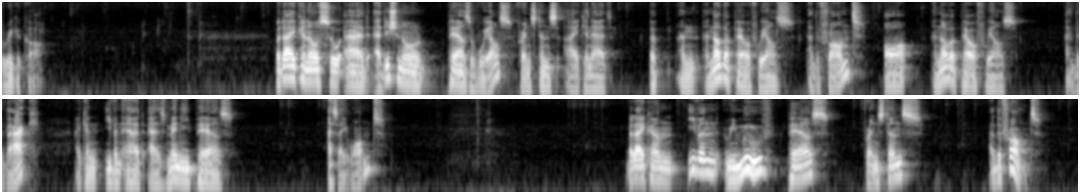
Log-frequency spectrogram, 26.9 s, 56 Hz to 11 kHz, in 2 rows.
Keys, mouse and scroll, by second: 2.1 middle click, 2.8 scroll.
